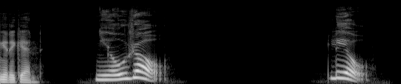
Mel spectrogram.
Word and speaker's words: 六: 六. This character is pronounced in the fourth tone, and it's the number 6.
